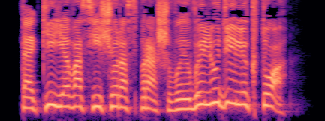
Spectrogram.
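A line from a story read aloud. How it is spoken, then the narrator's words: Shouting again. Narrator (Russian): выкрикнула она еще раз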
